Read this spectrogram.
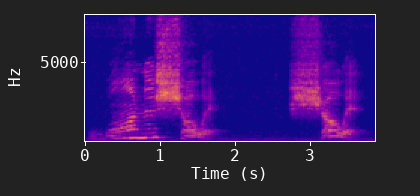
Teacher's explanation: show it again the t is silent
